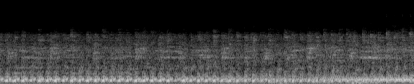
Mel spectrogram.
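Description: Motorcycle engine idling during a New Year celebration, a loud, close, steady low throb with rapid regular pulsing that holds for the whole stretch, slightly easing near the end.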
